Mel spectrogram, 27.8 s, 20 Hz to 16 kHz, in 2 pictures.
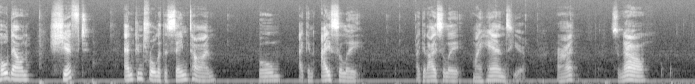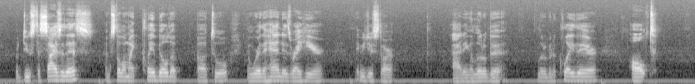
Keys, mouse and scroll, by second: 3.1-4.5 ctrl+shift+drag, 7.1 alt+click, 8.0 alt+click, 8.7 alt+click, 9.4 alt+click, 10.2 alt+click, 10.7 click, 13.6-14.5 typing, 16.2 click, 18.7 click, 19.3 click, 20.0 click, 20.8 click, 21.4 click, 21.6 click, 22.4 click, 23.6 click, 23.9 click, 24.2 click, 24.6 click, 26.0 alt+click, 26.7 alt+click, 27.5 alt+click.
